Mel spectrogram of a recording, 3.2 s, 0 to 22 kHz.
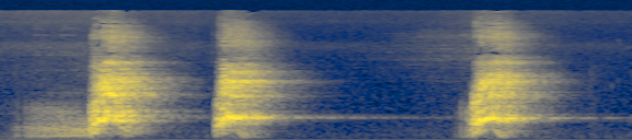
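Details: Indoors, a 15-week-old female Border Collie puppy barks at animals, including wolves, on TV: three harsh, forceful barks in quick succession, the first preceded by a low rumbling hum.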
